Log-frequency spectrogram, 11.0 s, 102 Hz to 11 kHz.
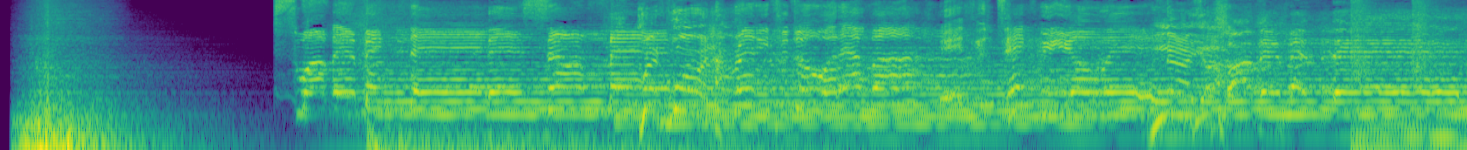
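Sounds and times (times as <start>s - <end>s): whoosh sound effect: 0.1s - 1.3s.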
